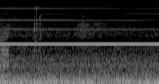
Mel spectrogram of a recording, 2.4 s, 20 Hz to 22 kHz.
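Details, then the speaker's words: 1997 Lexus LX450, 317,000 miles, cold and not started for about a week. Steady, continuous electronic warning tone when the key is inserted with the door open. Normal key-in, door-open reminder chime. "So, you'll see that as soon as you put the key in, like it knows the keys in there. Some of them don't do that. That's because the door's open."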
